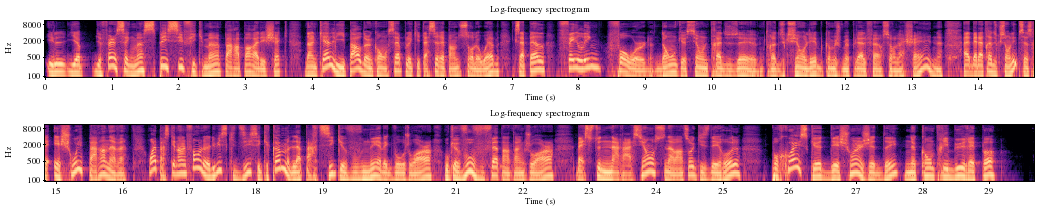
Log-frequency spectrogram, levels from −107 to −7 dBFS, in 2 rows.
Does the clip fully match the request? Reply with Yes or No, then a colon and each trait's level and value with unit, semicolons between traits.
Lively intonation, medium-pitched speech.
No: wide, 7.5 semitones; low, 120 Hz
